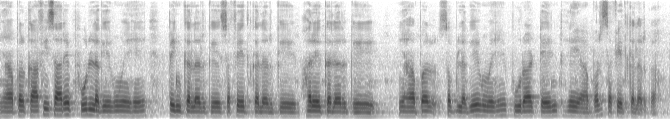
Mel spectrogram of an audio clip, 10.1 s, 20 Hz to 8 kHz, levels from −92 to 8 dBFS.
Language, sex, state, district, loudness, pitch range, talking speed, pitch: Bhojpuri, male, Bihar, Saran, -25 LUFS, 110-125 Hz, 185 wpm, 115 Hz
